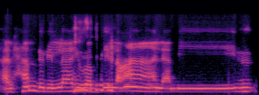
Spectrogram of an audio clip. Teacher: Seolah-olah alamin tu mim baris bawah terus nun mati. Padahal dia ada mim ya nun. So maknanya dia kena Alhamdulillahirabbil alamin.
